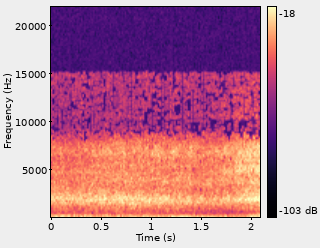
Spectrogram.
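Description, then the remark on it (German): Ocean waves rush in a soft, continuous wash, steady, with no voices and no distinct breaks between surges, heard from a seat by the sea on a sunny day with blue, turquoise water. “Ich sitze am Meer, könnt die Wellen rauschen hören, ich sage euch, es ist ganz blau, türkis, die Sonne blitzelt, blinzelt, glitzert.”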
